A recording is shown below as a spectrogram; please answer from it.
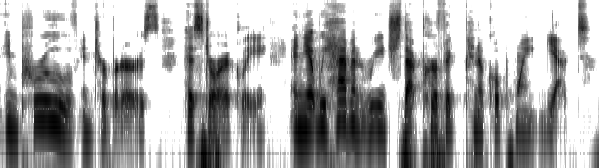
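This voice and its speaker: A woman voicing a signed conference presentation into speech, in a measured, formal way, phrase by phrase with small pauses and fillers. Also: fairly low pitch, vocal fry, a bit bright, no room sound. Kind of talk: live spoken interpretation of a presentation.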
